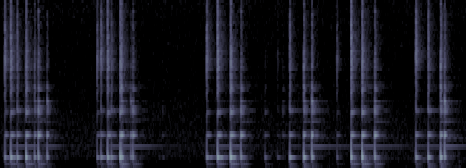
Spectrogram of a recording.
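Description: Long dark-painted fingernails of both hands tap the upper shoulder of a large, empty, clear glass fish bowl with a wavy rim. The quick clinking taps come in six short bursts, each giving a bright, glassy ping that rings briefly around a mid-high tone before fading.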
